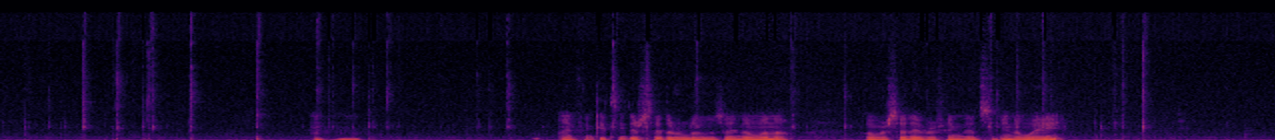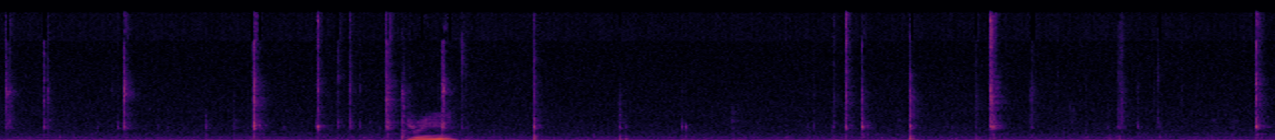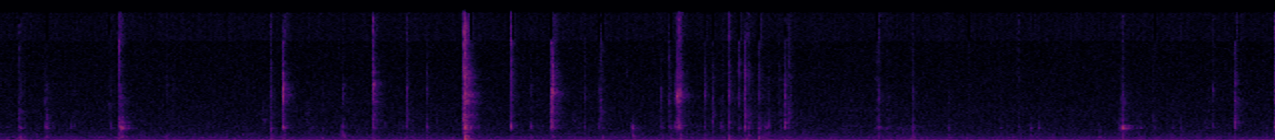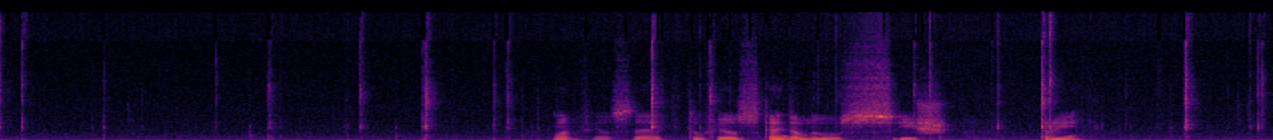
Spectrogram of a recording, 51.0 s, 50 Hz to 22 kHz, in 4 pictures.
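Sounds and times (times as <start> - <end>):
lock pick metallic clicks: 48.2 - 50.9.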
